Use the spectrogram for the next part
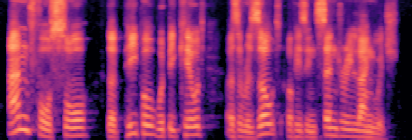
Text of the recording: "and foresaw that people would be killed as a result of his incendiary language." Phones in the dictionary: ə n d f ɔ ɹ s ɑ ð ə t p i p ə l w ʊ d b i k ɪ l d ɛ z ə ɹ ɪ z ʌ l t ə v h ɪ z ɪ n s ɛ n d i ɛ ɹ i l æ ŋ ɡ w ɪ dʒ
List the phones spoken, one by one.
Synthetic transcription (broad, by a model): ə n f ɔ s ɑ ð ə t p i p ə l w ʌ d b i k ɪ l d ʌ z ə ɹ ɪ z ʌ l t ə v ɪ z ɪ n s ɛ n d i ɹ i l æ ŋ ɡ w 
